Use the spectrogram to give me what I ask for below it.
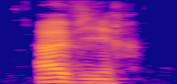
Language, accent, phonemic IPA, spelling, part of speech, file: French, France, /a.viʁ/, havir, verb, LL-Q150 (fra)-havir.wav
- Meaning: to singe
